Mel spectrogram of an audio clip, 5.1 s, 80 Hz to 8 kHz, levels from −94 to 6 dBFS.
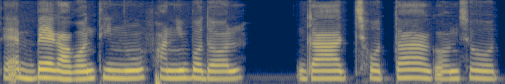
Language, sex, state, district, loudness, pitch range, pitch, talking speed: Chakma, female, Tripura, West Tripura, -17 LUFS, 220-240 Hz, 230 Hz, 120 wpm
